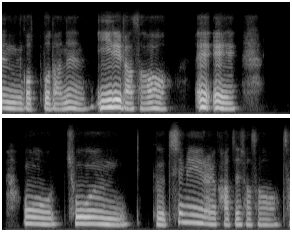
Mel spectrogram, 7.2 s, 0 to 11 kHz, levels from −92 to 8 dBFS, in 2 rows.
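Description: No technical faults are audible.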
